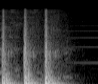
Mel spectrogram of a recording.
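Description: Three heavy, evenly spaced bangs on a door, loud, each with a deep thudding body and a short ringing decay, then silence.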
